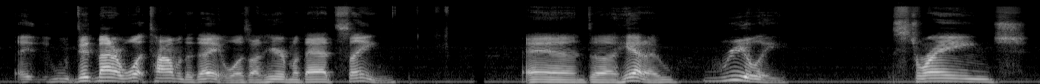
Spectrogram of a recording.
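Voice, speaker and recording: This man speaks at a medium pitch and a very slow pace, with ordinary pitch variation. His loudness swings widely, and his pauses are long and frequent. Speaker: musician. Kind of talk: casual chat. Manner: halting.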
